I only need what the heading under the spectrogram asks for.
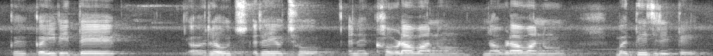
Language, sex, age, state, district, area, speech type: Gujarati, female, 18-30, Gujarat, Surat, rural, spontaneous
